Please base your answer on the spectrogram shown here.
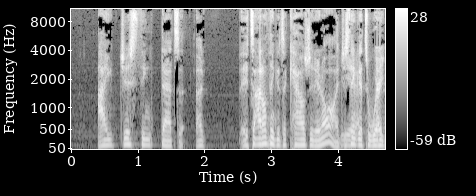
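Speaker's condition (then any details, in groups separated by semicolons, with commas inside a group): No condition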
